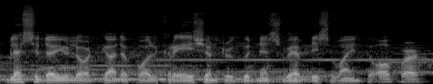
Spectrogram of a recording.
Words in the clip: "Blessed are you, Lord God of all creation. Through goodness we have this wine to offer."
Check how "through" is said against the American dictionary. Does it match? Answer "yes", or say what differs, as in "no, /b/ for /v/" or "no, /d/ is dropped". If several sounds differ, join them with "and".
no, /t/ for /θ/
